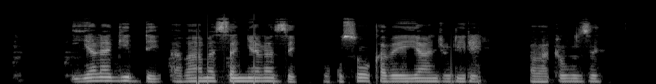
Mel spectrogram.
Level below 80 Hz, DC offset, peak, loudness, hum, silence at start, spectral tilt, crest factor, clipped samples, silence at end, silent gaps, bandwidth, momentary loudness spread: -60 dBFS; under 0.1%; -10 dBFS; -28 LUFS; none; 0.15 s; -3.5 dB/octave; 20 dB; under 0.1%; 0.55 s; 0.28-0.63 s, 5.20-5.28 s; 11 kHz; 12 LU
